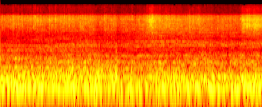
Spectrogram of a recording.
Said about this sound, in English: That thing sounds like a freaking blowtorch. Does your Traeger sounds like that?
